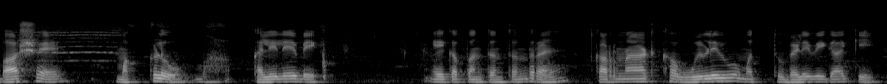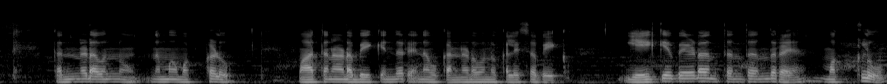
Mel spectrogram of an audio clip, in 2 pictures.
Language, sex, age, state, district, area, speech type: Kannada, male, 18-30, Karnataka, Chitradurga, rural, spontaneous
